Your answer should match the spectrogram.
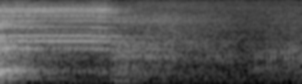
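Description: A short electronic buzz from a handheld ghost-hunting device: a steady, high, overtone-rich tone lasting under a second, then fading away.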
